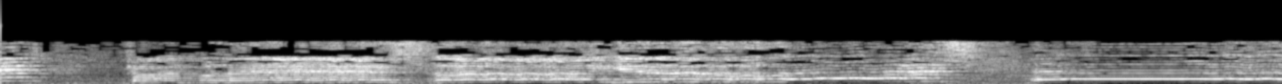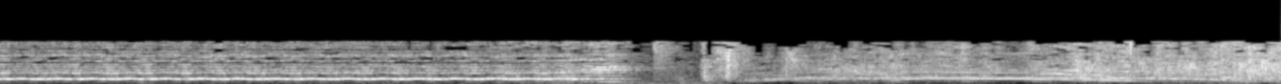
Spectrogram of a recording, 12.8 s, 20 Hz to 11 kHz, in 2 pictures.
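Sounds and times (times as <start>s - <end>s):
man singing a patriotic song with vibrato: 0.0s - 9.7s
crowd cheering and whooping inside a restaurant: 10.0s - 12.8s.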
